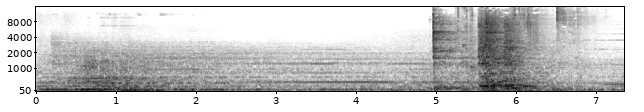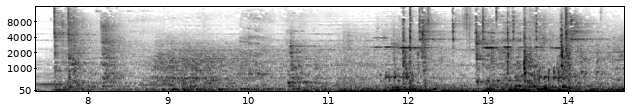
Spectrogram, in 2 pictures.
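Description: Film soundtrack of tense music with a low drone, then from about five seconds in a series of loud, sudden metal clanks and knocks over the music, growing denser near the end.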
